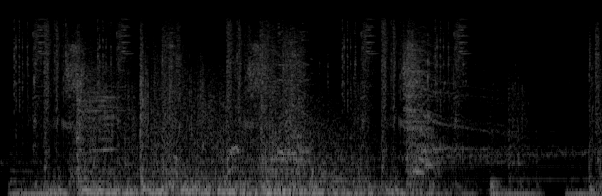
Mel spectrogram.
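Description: Video game gunfire pops rapidly.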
